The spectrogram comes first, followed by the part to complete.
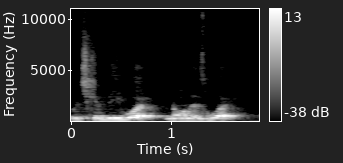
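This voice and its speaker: A man leads a language class in a somewhat higher voice, slowing down to repeat each word for his students and checking in with "you understand?" The sound is roomy and echoing, with the mic set well away from him. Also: fairly even intonation, dark tone. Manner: repeats words slowly for drilling, frequent "you understand?". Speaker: Hebrew language teacher. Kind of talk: classroom lesson, call and response. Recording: echoey room, mic far off.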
